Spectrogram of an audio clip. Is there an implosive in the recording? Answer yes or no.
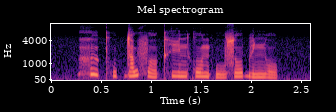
no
